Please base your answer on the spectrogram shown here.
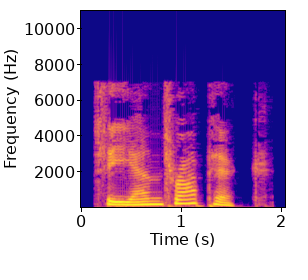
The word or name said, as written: theanthropic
